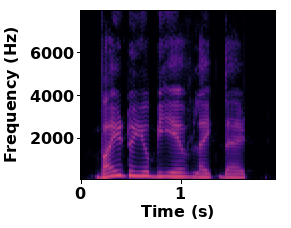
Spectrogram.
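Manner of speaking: question tune climbing low to high onto "that". Demonstrating question intonation in a lesson: rising question intonation. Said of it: "Our voice goes from down to top".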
